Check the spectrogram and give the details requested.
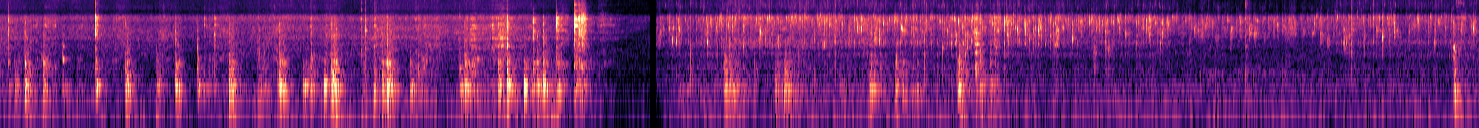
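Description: Hands mixing raw chicken pieces in a wet spice paste, with irregular squelching and clicking. Then, after a sudden break about six and a half seconds in, chicken pieces deep-frying in hot oil, giving a steady sizzle.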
